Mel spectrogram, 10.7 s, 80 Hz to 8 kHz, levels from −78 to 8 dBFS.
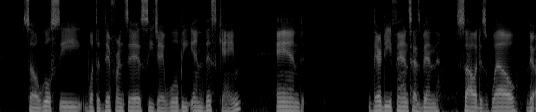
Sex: male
